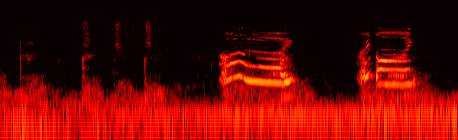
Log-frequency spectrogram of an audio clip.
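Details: Indoor cat gives two drawn-out, wavering meows a few seconds apart, the first bending down then up, the second sharper, after a stretch of soft clicks and rustling with a low hum in the room.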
